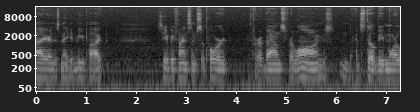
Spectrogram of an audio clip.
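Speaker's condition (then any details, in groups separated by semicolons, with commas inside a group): No condition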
